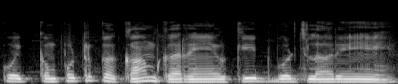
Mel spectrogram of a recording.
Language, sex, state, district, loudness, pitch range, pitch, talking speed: Hindi, male, Rajasthan, Bikaner, -11 LUFS, 120-140 Hz, 130 Hz, 180 wpm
